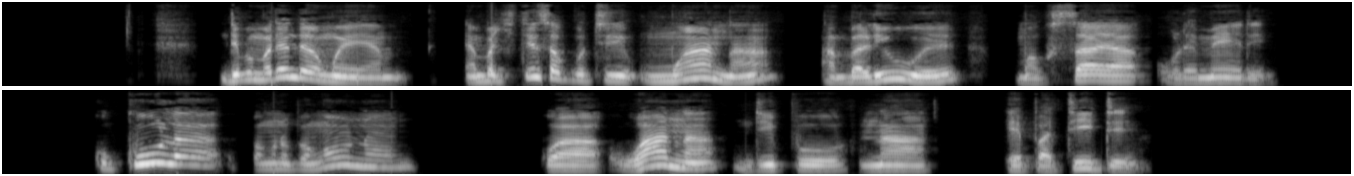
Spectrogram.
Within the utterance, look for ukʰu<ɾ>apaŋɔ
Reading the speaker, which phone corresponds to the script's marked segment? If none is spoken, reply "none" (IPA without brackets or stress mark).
l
